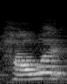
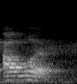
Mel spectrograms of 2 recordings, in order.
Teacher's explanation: Because here the sound of alphabet H is silent.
